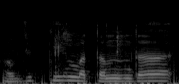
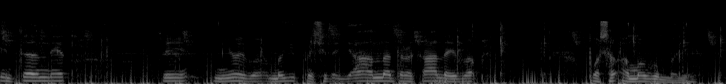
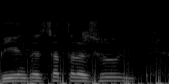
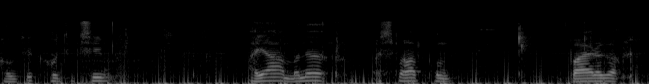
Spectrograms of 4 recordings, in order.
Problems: background sounds at intervals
